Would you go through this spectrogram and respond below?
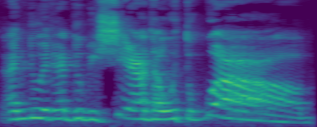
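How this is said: It is read in a mock Italian accent.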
